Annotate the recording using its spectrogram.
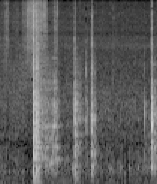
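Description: Fountain pens being set down on a desk and knocking against each other: one sharper click, then a few lighter taps.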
